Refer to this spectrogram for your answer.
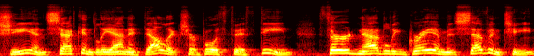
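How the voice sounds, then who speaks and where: Speaking with lively intonation at a moderate pace, a man has a plain, everyday voice. The background is quiet. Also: fairly high pitch for a man. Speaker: radio newsreader. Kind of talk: radio newscast, crisp scripted newsreading delivered straight to the listener. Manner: steady, formal, even-paced.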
